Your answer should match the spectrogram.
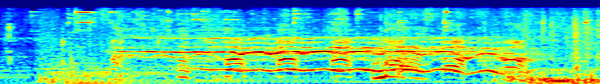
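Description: A horse whinnying: one long, quavering neigh starting about half a second in and falling away near the end, over background music.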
